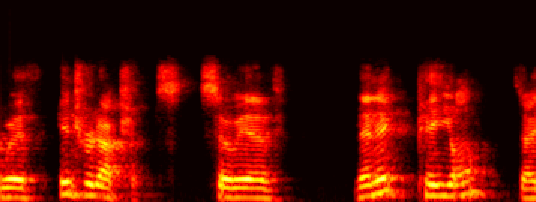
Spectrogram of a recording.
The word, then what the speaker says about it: Lénaïc Peillon: So we have Lénaïc Peillon.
